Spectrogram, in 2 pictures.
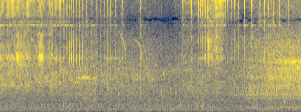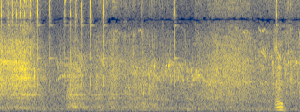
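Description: Small spinning reel being cranked steadily while a hooked trout is played in on light line.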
